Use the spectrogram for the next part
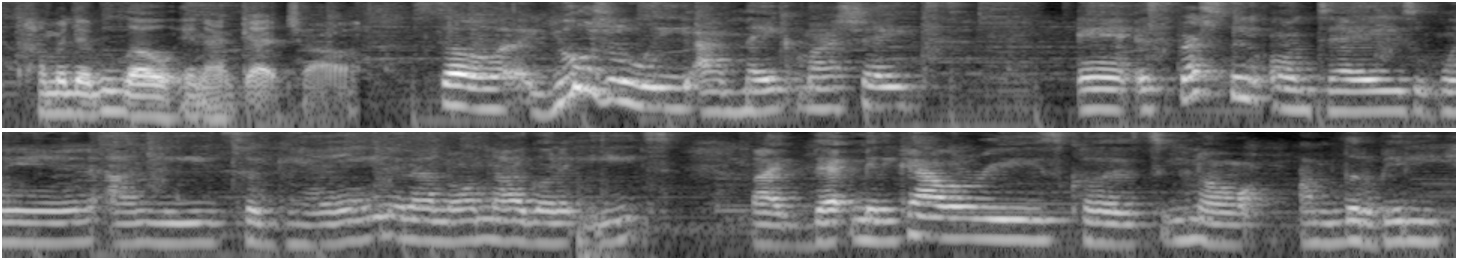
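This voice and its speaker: Young kentucky woman, thick country twang, talks fast and laughs a lot, echoey room w faint music. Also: on the low side, dark tone. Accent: Kentucky Southern. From Kentucky, USA. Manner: fast-talking, chatty, laughs often. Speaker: vlogger. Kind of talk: casual vlog chat.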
